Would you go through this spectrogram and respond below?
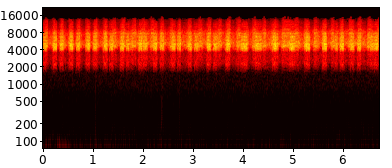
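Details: Midsummer cicada chorus from a pine forest in Greece, a harsh, high, unbroken buzz that throbs in quick regular pulses, roughly three per second, nothing else audible.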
